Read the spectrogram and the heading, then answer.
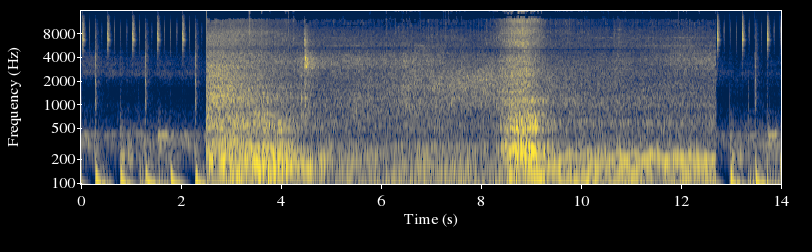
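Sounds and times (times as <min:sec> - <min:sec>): car engine running: 0:02.5 - 0:12.7.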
